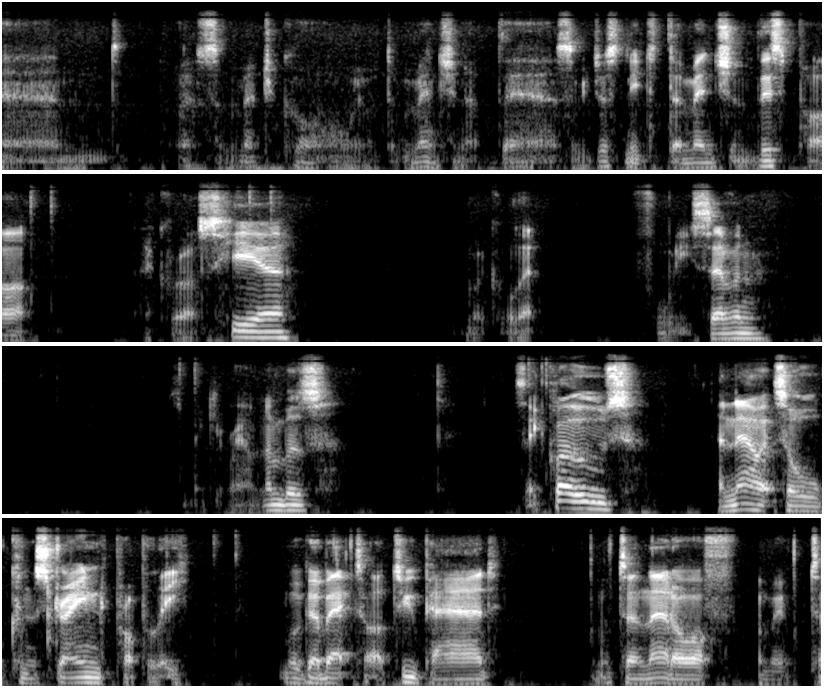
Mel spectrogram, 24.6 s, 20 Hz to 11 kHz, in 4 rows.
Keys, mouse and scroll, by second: 10.8-12.5 typing, 16.2-17.0 typing, 20.8 typing, 22.7 typing, 24.3 typing.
